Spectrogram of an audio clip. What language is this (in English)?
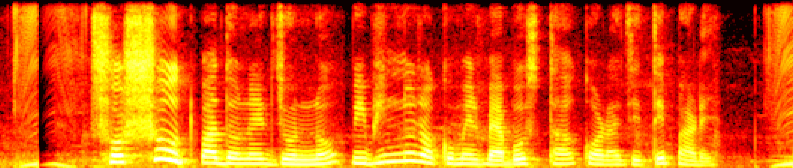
Bangla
